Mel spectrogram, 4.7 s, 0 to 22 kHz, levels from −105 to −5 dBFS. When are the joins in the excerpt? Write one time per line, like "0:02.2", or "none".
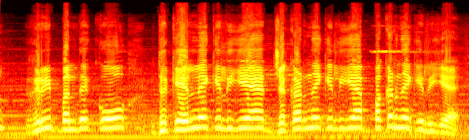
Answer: none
